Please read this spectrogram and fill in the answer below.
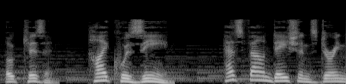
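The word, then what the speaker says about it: haute cuisine: exploration by christopher columbus oak cuisine pronounced oak kison high cuisine has foundations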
